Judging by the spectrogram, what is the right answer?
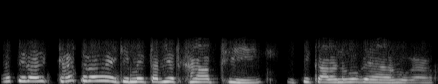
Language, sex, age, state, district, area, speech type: Urdu, female, 60+, Bihar, Khagaria, rural, conversation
